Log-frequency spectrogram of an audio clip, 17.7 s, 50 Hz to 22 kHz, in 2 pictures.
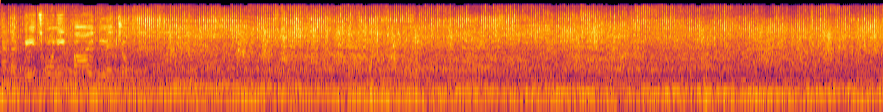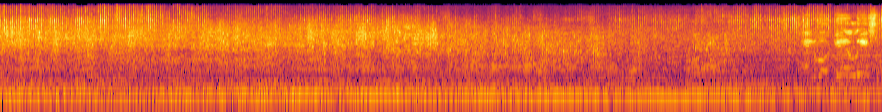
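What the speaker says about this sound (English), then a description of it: "Another pass by the BF-108 and the B-25 Mitchell." A Bf 108 and a B-25 Mitchell make a pass at an airshow, a continuous loud propeller drone with a slowly shifting pitch, and a commentator's voice runs over it throughout.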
